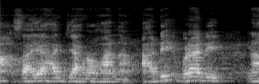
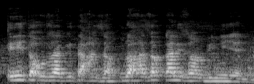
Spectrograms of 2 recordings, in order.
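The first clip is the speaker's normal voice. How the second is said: fast; much faster than usual. Acted. Quoting angel, joke punchline.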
